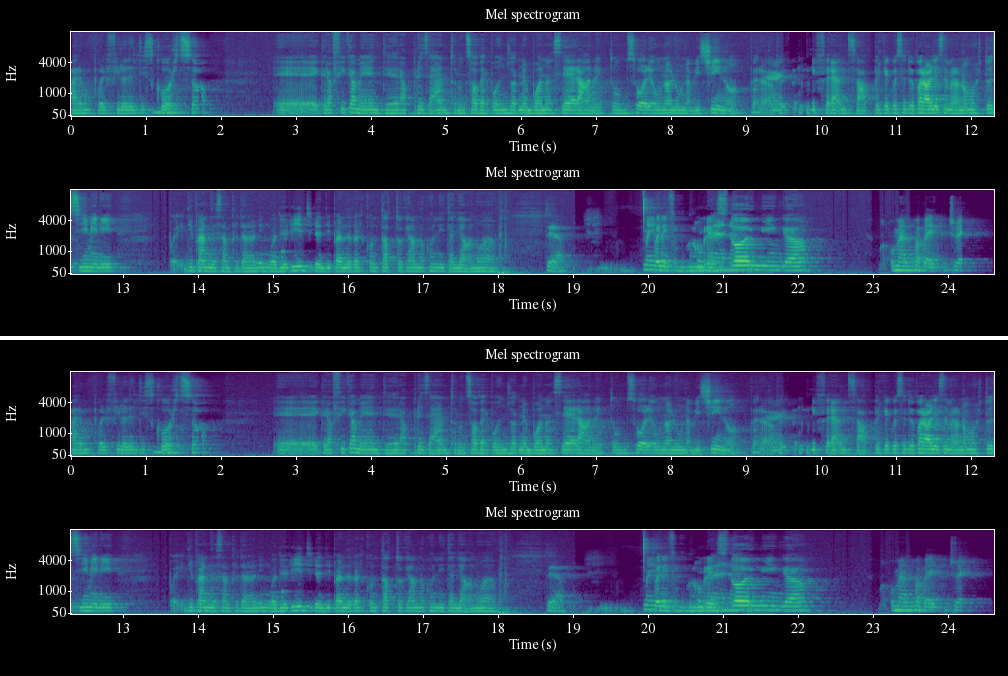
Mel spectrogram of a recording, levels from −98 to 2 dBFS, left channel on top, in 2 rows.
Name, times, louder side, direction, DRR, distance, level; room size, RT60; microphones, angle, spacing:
voice 1, 0.0-1.8 2.7-9.4 9.9-13.3 13.6-18.6 19.3-19.8 20.1-22.2, left 2 dB, 20° left, 0.9 m, -32 dB
voice 2, 1.1-1.4 9.1-9.7 14.8-14.9 18.6-19.4 19.9-20.3 20.6-21.3 23.1-24.2, left 3 dB, 50° left, 0.7 m, -36 dB
23.0 x 17.5 x 7.9 m
head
